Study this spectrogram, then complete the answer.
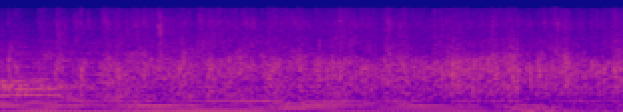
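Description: A studio audience applauds at a comedy show, steady loud clapping for about three seconds over a low background hum.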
